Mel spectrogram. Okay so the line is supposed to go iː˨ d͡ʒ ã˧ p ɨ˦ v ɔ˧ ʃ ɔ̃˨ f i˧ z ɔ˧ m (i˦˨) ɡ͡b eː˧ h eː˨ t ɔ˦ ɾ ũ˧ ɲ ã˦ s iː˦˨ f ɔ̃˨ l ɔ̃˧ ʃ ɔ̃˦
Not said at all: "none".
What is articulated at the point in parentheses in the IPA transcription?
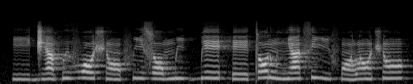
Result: i˦˨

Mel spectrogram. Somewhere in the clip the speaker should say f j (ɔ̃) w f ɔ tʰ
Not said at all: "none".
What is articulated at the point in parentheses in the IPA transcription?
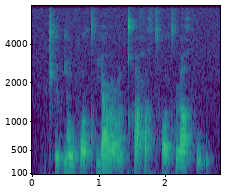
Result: ɔ̃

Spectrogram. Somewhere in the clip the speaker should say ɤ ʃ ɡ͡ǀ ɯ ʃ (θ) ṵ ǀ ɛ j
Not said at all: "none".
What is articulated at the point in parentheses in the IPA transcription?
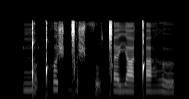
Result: θ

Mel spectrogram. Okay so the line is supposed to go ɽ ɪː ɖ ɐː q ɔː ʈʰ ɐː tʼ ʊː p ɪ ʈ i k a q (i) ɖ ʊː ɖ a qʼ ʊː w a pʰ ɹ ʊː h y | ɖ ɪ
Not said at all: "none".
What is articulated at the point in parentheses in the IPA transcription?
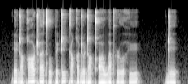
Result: i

